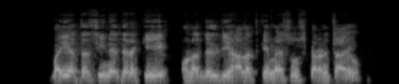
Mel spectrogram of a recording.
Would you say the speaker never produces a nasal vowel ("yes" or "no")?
yes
